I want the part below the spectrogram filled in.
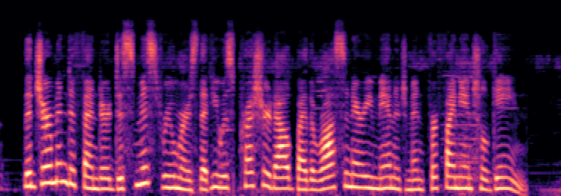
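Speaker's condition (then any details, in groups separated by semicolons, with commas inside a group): No condition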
